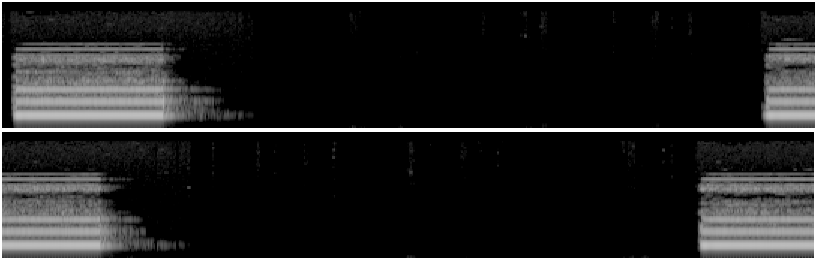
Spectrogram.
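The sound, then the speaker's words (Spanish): A phone's ringback tone sounds while an outgoing call connects: two steady, fairly faint electronic tones about five seconds apart, each lasting just over a second, with a third starting at the very end. No one speaks. “voy a llamarle un momentito para cerrar los detalles del viaje de mañana. Siri, llama a Rafa Latorre. Llamando a Rafa Latorre.”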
